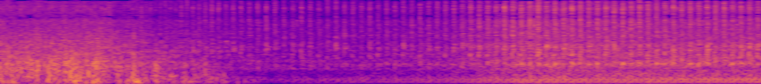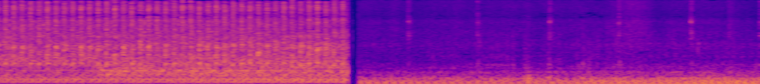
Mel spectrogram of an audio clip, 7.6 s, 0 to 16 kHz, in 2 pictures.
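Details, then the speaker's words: Toyota 1KZ turbo diesel with bigger turbo, viscous fan hub refilled with correct silicone oil to fix overheating: loud, steady roar of fan air over the idle plus loud induction noise; fan clutch now locking up properly at idle. "hear that now you can distinctly hear that fan noise it's got a pretty loud abduction on this thing since a bigger turbo has been put on"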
